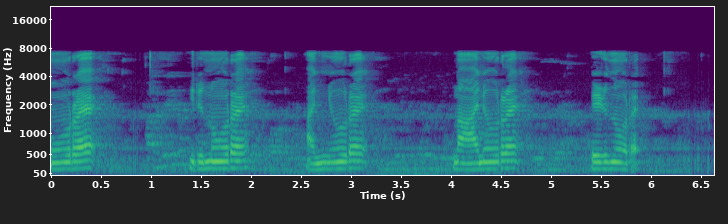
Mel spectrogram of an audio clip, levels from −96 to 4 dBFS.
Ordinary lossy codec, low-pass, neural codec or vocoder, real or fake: none; 7.2 kHz; none; real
